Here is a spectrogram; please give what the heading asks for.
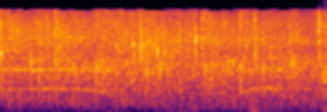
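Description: A crowd applauds steadily, a dense wash of many hands clapping at an even, fairly loud level throughout, with no voices standing out.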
